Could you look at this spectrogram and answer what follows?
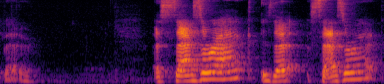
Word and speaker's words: Sazerac: a Sazerac is that Sazerac is that he pronounce it sighs Arak drink my dolly she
